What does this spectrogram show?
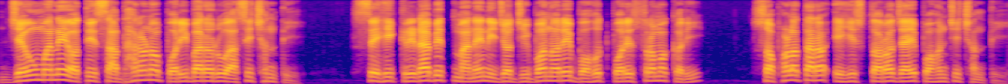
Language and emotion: Odia, neutral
